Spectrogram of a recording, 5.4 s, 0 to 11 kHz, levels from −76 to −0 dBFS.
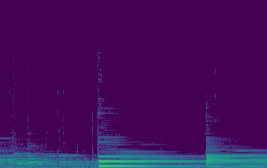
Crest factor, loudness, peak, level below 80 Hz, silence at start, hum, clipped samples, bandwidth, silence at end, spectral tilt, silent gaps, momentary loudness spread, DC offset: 16 dB; -31 LUFS; -14 dBFS; -48 dBFS; 0 s; none; under 0.1%; 6.2 kHz; 0 s; -10 dB/octave; none; 17 LU; under 0.1%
